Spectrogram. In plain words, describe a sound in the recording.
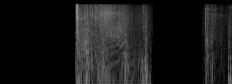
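A plastic case clicks and creaks open.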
